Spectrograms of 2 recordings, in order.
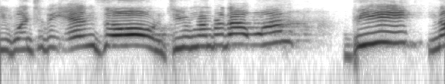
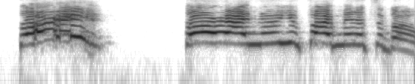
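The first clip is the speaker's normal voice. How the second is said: high, loud, hurried sorry; called-out apology; 5 semitones higher, 8 dB louder than usual. Real, not acted. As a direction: call out a quick apology over the room. Calls apology about the time.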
